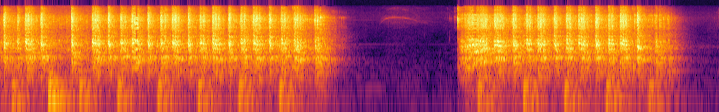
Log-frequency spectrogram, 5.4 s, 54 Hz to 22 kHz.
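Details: Hard starting on a 125cc CCW Sinnis Heist hardtail chopper single, on a stand: two bursts of rapid even firing, about three pulses a second, each fading within two seconds; catches but won't keep running.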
